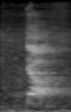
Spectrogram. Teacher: ट आपका पटक अनवॉइस्ड है। Place of articulation alveolar, manner of articulation plosive या stop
